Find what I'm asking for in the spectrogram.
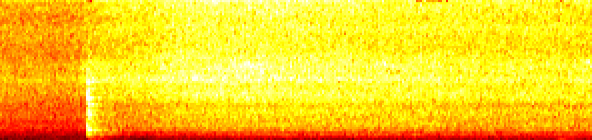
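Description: Mushrooms with Worcestershire sauce hit a hot pan with a sharp splash, then sizzle and fry steadily, a bright continuous hiss close by and alone.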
